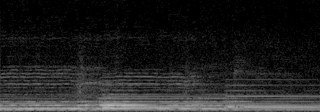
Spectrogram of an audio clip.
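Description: Solo female voice singing long held notes, moving to a new note about half a second in and again near the end.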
